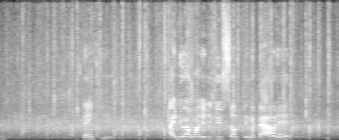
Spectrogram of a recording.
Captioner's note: applause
